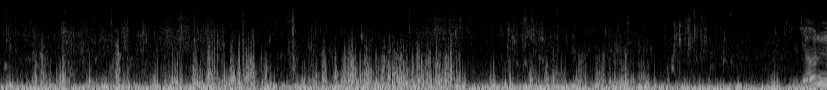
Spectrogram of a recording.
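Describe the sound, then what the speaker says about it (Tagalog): Strong wind buffets the microphone in continuous loud gusts, a roaring rumble with water and boat sounds beneath and voices in the background. "Alakas pa yung hangin."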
